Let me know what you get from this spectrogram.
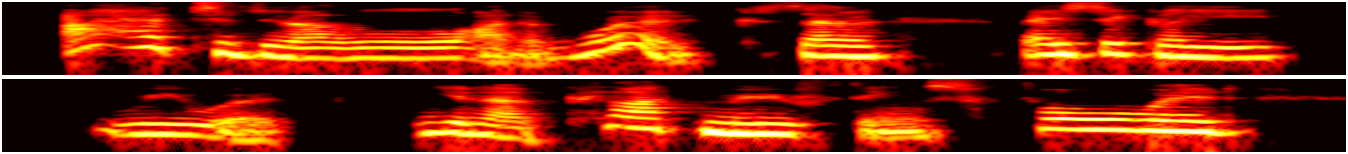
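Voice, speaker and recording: Her tone dark and mellow, a woman speaks somewhat breathily at a fairly slow pace with ordinary pitch variation. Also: medium pitch for a woman. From South Africa. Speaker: novelist. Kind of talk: interview answer. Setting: video call.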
